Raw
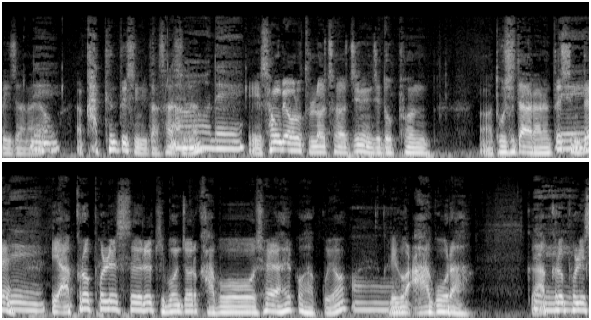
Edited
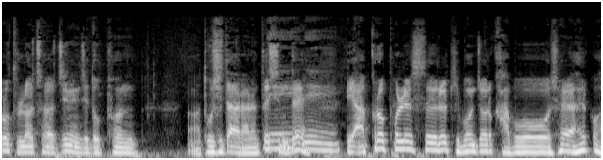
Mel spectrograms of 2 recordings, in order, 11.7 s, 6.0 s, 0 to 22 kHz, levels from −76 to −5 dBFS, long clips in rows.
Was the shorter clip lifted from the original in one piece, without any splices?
yes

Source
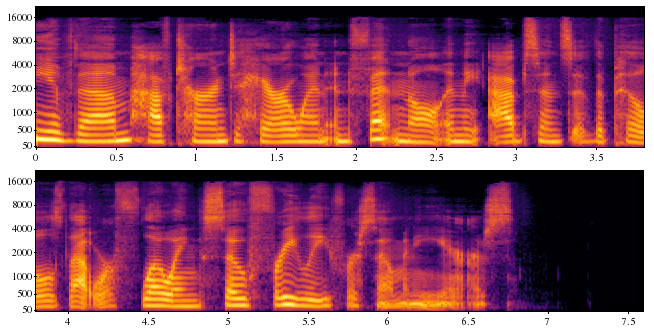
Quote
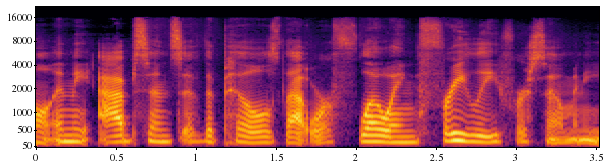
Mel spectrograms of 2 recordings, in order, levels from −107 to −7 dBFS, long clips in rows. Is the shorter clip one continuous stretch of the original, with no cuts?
no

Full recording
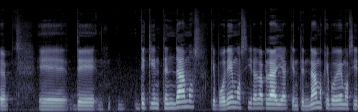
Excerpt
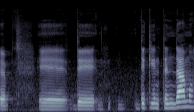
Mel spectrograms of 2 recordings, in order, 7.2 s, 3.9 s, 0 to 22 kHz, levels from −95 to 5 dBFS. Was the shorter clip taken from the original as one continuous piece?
yes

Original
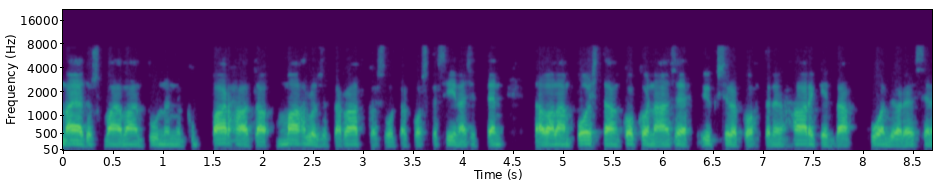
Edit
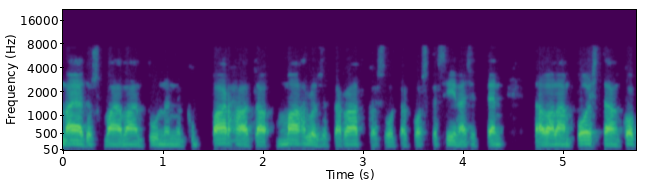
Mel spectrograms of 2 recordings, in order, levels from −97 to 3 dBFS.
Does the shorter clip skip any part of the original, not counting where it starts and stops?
no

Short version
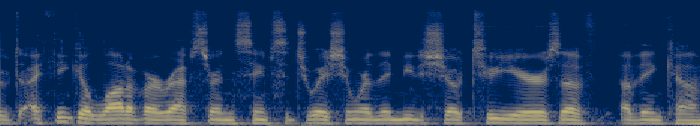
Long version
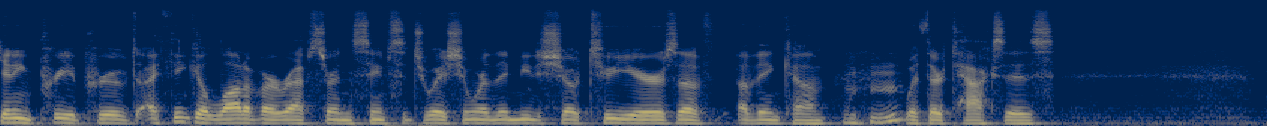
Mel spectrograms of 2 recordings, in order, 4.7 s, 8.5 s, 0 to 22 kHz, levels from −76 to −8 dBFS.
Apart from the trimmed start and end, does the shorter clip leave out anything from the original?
no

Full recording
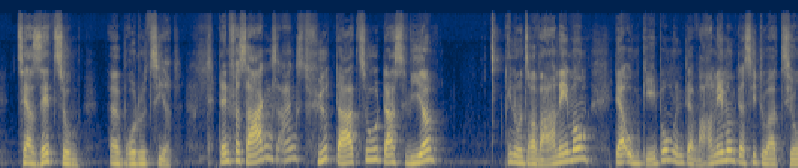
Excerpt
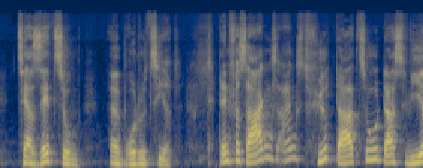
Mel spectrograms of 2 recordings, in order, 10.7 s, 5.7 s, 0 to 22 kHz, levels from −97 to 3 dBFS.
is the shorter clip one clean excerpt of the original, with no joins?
yes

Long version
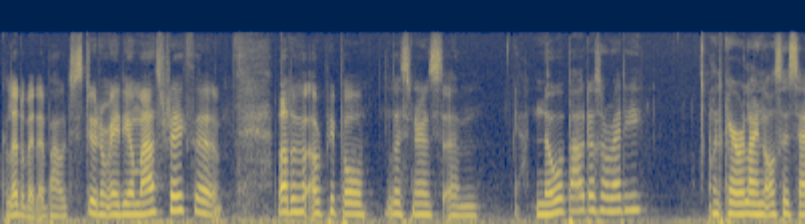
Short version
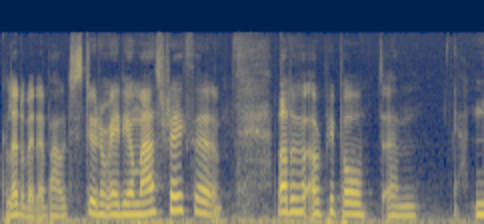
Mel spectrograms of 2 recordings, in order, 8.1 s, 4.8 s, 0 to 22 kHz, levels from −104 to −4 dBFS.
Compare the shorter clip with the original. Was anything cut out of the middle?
yes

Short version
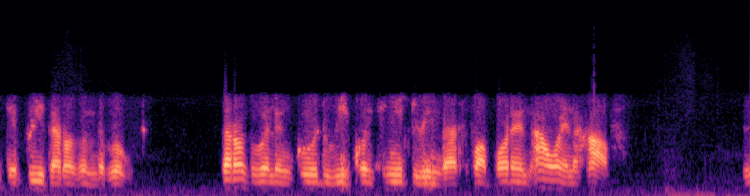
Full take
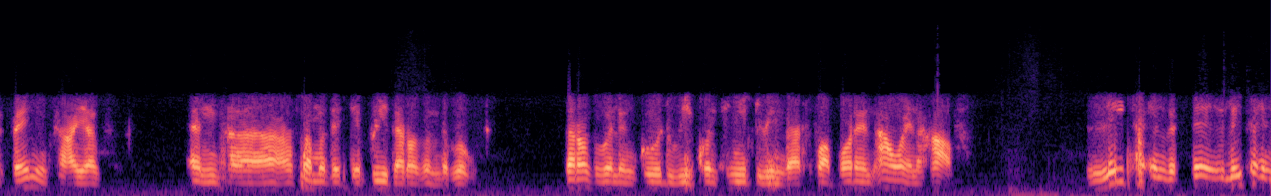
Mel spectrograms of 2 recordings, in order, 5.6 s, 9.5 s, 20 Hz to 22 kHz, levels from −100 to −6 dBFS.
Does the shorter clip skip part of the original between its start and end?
no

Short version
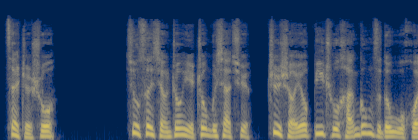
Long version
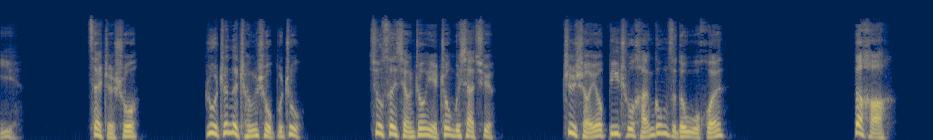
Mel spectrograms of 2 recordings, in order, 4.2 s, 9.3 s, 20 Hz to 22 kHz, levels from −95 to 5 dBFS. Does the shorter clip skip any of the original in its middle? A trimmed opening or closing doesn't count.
yes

